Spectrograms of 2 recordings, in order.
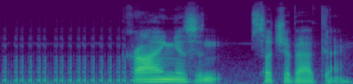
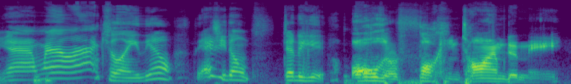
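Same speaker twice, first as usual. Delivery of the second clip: mocking impression; 7 semitones higher, 7 dB louder than usual. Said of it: "Just hearing that, like".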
